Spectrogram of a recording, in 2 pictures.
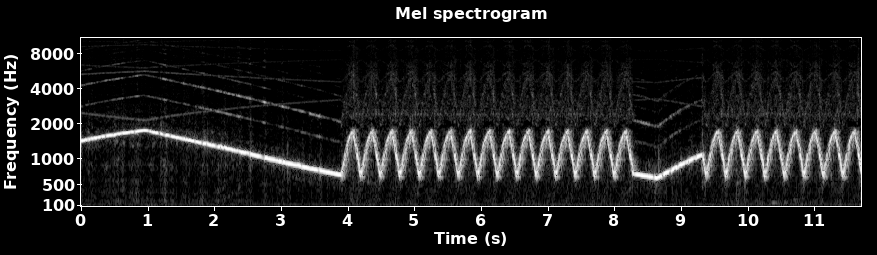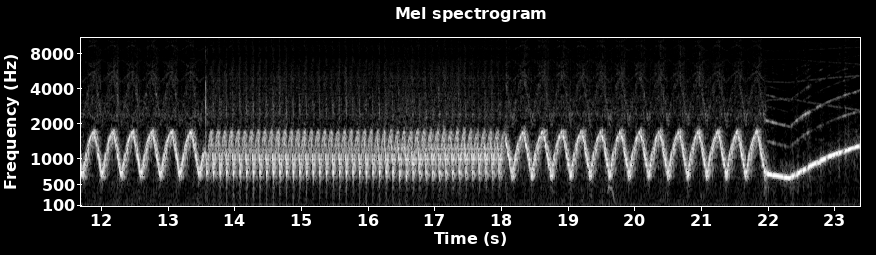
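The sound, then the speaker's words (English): A loud police siren cycles through patterns: a slow falling wail, then rapid yelping warbles, a steady buzzing hi-lo stretch, and more fast yelps, with no talking. “Would be funny if I thought the problem was with the siren, so I bring a better siren this week.”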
